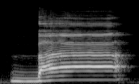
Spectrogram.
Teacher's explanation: এক আলিফ পরিমাণ লম্বা হবে। মুখটা খালি ফাঁকা হবে।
